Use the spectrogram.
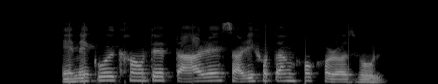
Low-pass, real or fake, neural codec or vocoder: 7.2 kHz; real; none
